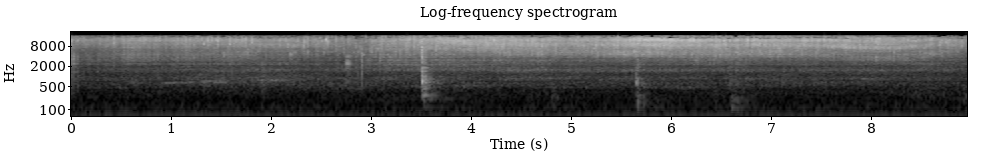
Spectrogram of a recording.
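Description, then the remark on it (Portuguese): Steady sizzling hiss from a hot pan as a little more water is poured onto cooking rice, with a few sharp knocks and clicks breaking through the continuous frying sound; no one speaks. “Cara, vou, vou meter mais um pouquinho d'água.”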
